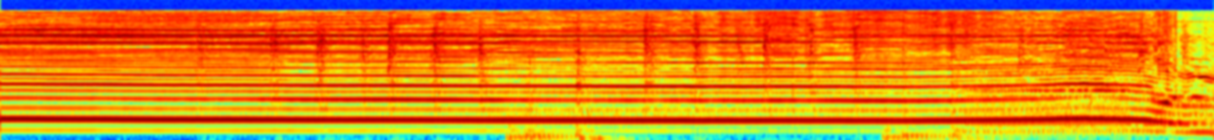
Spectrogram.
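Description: A man's long goal shout, a drawn-out 'Gooool', held on one steady pitch for several seconds, then falling off and breaking just before the end: a radio football commentator's goal call.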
